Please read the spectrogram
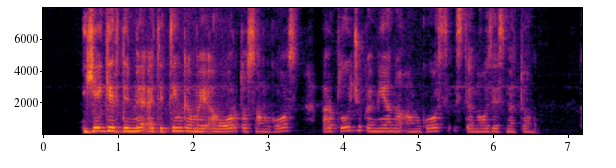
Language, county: Lithuanian, Panevėžys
